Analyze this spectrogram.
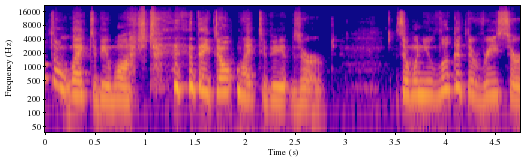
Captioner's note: laughter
